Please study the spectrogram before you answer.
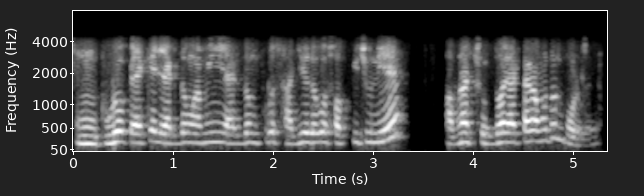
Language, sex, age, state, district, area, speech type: Bengali, male, 18-30, West Bengal, South 24 Parganas, rural, conversation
